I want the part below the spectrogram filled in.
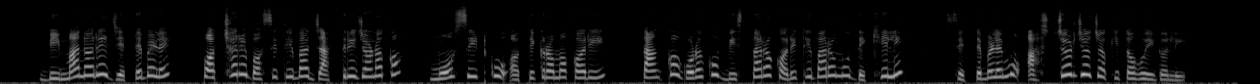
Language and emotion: Odia, surprised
